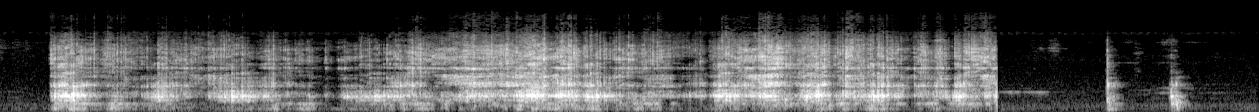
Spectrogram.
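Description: Wooden spatula stirring and scraping a thin brown-sugar, cocoa and tapioca-flour mixture around a nonstick saucepan, a rough, uneven scraping that stops suddenly near the end. Two light knocks follow as the spatula is set down and the pan handled.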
